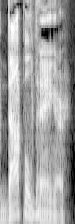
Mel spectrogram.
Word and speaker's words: doppelganger: A doppelganger. – How is this how you say that word when you see you have a person that looks exactly like you? – Mm-hmm. – That's it. You got it.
